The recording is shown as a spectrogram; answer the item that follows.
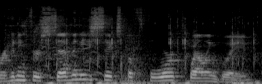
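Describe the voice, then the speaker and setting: A man speaks in a high pitch. Noticeable background noise and audible room echo fill the recording. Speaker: game coach and video creator. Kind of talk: patch notes commentary with gameplay demo. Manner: casual, filler-heavy.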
